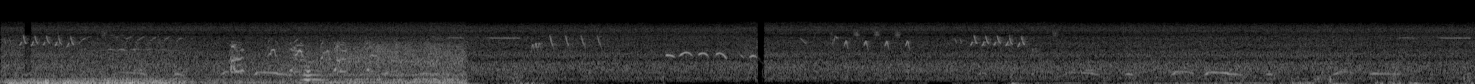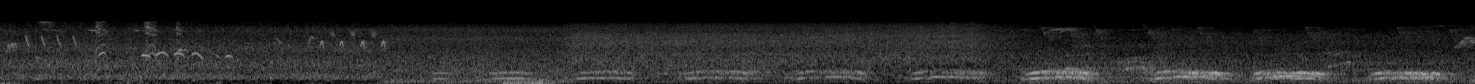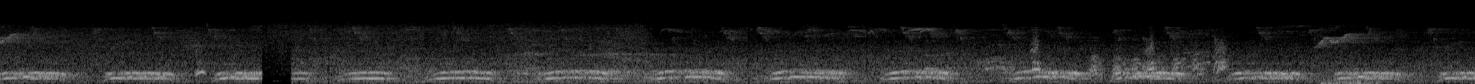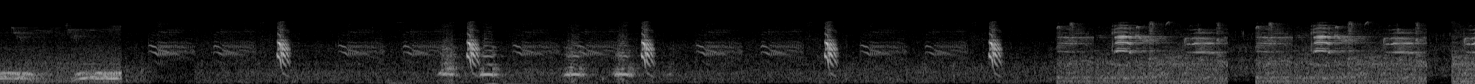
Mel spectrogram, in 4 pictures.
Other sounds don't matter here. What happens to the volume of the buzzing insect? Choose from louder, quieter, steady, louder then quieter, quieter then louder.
louder.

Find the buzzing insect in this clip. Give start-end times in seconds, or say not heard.
0.0-4.7.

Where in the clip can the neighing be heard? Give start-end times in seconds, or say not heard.
0.1-2.0, 19.8-20.2, 42.7-43.4.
